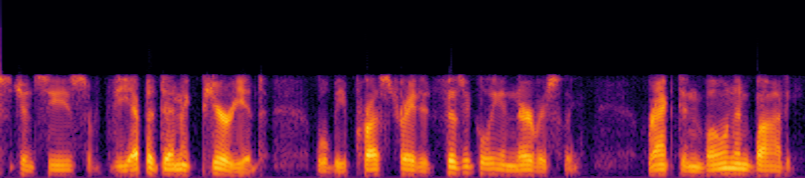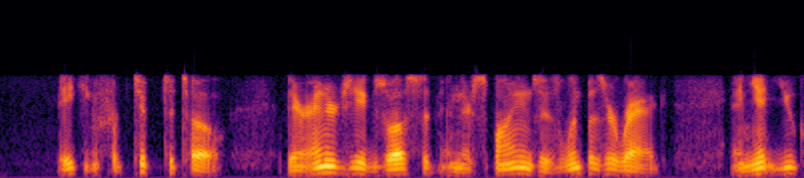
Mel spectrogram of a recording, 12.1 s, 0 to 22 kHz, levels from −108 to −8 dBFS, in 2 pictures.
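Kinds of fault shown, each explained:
AMR narrowband mobile codec: Throughout, the speech is confined to a 200 Hz to 3.7 kHz band and rebuilt by a vocal-tract model driven by sparse pulses, giving a plainly buzzy, synthetic quality that fits a low rate of about 7.4 kbps.
AMR comfort noise: At 4.82 to 4.86 s, 5.06 to 5.08 s and 6.12 to 6.46 s, speech frames stop and the receiver fills the gap with smooth synthetic noise built from a rough level and spectrum estimate, switching abruptly in and out.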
